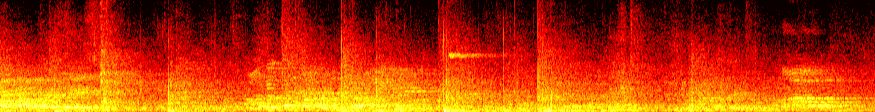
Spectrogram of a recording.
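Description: Young players' voices call out and chatter in a large echoing gym.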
